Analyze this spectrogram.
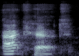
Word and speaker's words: Akhet: Whereas the word Akhet is made up of two syllables, the first being Ak, A-K-H, which refers to the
